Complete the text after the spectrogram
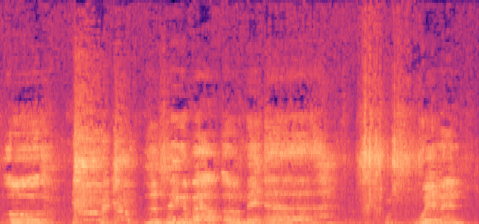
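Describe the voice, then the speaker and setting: Brief: man voices a crude, unraveling stand-up comic on a distant, echoey live-club recording with clear background noise. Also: on the high side, big pitch swings, slow pace, voice pushed up. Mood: rambling. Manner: rambling, crude, stumbling restarts. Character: unraveling male road comic, crude and rambling. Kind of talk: stand-up set in a radio play.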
